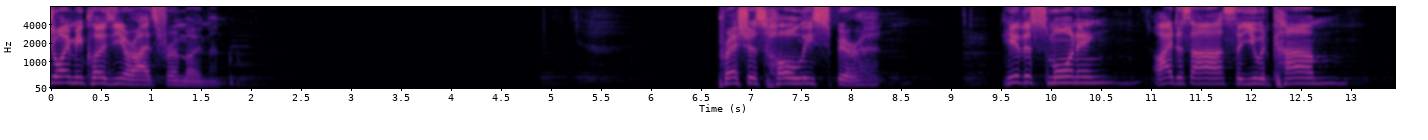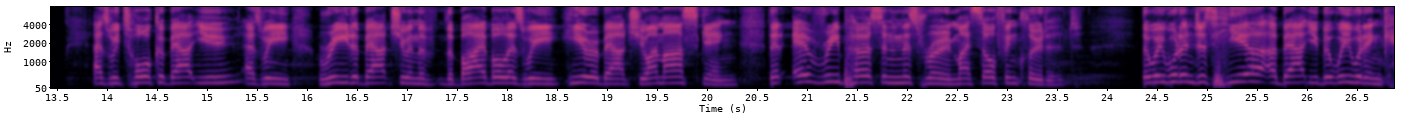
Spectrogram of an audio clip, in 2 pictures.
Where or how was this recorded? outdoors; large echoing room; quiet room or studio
large echoing room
